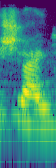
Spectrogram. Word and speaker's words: schreibe: Ich schreibe, आई श्राई, pronunciation पे ध्यान दीजिए।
